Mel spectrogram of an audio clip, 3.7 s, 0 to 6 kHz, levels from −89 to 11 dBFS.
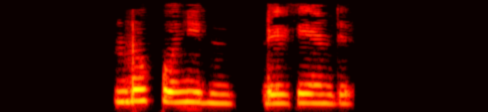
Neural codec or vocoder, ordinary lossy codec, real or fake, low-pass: codec, 44.1 kHz, 3.4 kbps, Pupu-Codec; MP3, 24 kbps; fake; 5.4 kHz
